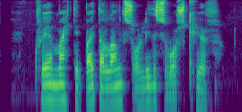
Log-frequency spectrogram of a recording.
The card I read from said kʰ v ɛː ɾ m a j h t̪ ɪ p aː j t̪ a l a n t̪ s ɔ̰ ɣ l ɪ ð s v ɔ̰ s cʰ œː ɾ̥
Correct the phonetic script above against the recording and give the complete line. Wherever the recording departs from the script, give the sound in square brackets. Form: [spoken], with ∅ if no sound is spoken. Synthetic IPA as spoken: kʰ v ɛː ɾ m a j h t̪ ɪ p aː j t̪ a l a n t̪ s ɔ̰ ɣ l ɪ ð s v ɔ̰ s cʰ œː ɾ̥

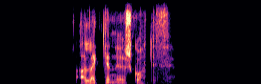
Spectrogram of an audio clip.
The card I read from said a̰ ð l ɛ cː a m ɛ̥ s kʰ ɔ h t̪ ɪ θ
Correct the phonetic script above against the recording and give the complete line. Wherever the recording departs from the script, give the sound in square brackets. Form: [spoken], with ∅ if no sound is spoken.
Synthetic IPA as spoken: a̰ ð l ɛ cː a [n] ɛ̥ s [k] ɔ h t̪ ɪ θ

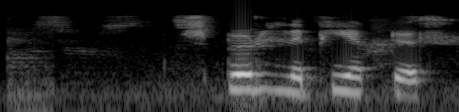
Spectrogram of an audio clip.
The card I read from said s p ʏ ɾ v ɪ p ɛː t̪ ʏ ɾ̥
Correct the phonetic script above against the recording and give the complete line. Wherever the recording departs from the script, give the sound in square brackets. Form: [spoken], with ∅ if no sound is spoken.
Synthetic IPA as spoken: s p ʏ ɾ [ð] ɪ [pʰ] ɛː t̪ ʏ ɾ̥

